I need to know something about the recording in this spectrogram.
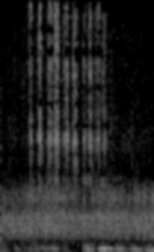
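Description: Faint scratching of a fine-tipped pen drawing on paper, with a faint low voice in the background over steady hiss.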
